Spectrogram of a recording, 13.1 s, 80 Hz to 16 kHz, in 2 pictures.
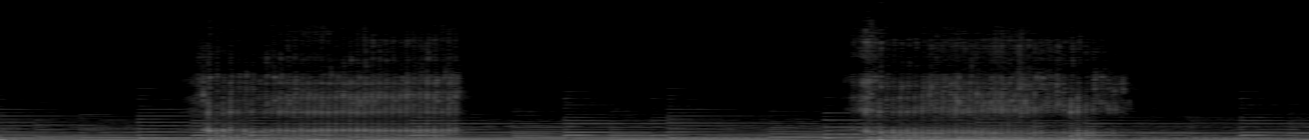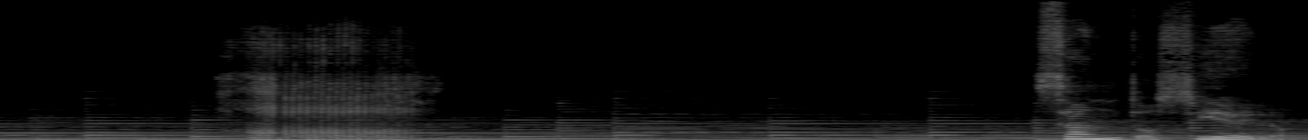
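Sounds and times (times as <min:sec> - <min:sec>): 
steady gentle musical drone: 0:00.0 - 0:13.0
soft breathy snores from a little sheep: 0:00.9 - 0:02.4, 0:04.2 - 0:05.7, 0:07.6 - 0:08.8
speech: 0:11.9 - 0:13.0.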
